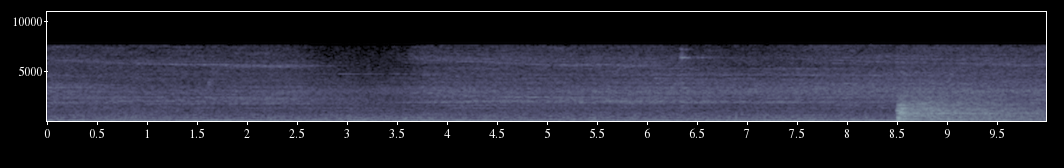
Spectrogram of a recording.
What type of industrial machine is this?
fan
